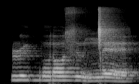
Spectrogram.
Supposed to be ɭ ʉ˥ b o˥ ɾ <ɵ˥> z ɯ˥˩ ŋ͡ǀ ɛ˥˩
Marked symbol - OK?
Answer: no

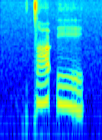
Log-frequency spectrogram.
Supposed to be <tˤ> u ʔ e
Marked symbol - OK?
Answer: yes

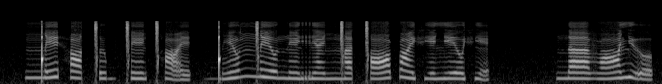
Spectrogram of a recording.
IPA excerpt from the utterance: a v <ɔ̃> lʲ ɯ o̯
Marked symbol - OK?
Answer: no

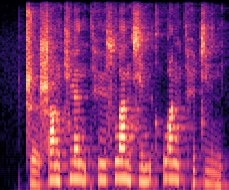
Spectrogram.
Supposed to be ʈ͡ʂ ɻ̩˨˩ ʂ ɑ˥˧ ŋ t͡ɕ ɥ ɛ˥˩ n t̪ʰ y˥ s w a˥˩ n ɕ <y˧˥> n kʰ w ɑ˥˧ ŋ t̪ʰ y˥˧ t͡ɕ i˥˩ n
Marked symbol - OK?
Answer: no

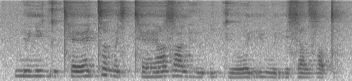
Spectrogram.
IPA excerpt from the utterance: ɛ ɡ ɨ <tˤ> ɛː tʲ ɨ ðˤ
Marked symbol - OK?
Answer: no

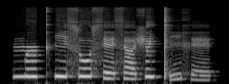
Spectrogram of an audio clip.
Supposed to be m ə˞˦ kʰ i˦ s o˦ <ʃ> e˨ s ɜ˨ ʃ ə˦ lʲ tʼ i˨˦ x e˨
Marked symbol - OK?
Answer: no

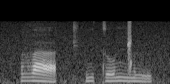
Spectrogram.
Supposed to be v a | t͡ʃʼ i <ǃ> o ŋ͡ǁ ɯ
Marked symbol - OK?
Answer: no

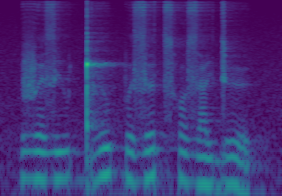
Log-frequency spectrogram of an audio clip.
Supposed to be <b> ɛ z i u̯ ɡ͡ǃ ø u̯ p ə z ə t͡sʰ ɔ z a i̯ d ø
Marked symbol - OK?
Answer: no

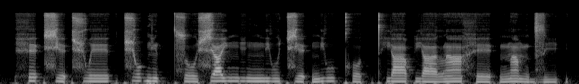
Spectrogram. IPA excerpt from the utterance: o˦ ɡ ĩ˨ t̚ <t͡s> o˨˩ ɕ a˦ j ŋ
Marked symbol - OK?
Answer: yes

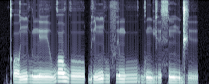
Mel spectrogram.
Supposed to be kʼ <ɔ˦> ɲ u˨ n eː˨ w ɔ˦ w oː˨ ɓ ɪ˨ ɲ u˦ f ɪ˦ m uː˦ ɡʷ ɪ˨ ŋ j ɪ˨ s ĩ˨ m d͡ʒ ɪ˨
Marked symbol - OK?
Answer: no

